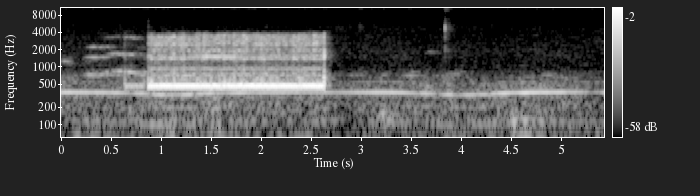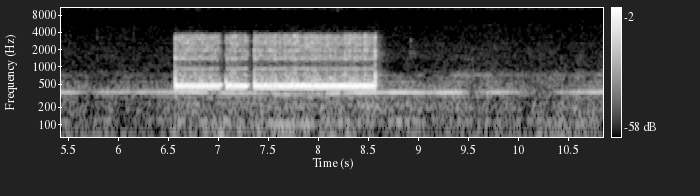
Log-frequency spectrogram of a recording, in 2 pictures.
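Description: Ringback tone of an outgoing call, playing through a Samsung Instinct SPH-M800's speakerphone. Two steady, slightly buzzy rings, each about two seconds long, come about four seconds apart; the second ring drops out briefly partway through.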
